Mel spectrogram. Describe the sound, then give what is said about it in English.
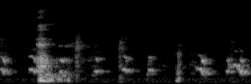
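A small dog yaps for attention in a quick, uneven series of about eight short, sharp bursts at moderate loudness, with no talk over them. “hush, dog.”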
